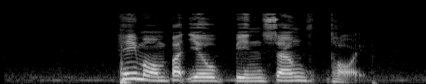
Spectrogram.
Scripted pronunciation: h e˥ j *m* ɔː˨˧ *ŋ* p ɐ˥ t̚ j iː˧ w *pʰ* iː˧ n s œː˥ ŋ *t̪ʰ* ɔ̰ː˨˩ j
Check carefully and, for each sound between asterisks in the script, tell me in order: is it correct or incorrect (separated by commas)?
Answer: correct, correct, incorrect, correct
